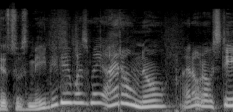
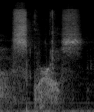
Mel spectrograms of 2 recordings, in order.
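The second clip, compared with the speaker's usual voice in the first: sighed out under the breath; resigned whisper; 23 dB quieter than usual. Real, not acted. Grumbling to self about hated squirrels, whispered sigh.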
